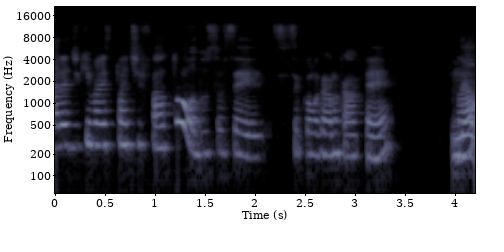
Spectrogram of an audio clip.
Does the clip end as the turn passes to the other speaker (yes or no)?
yes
